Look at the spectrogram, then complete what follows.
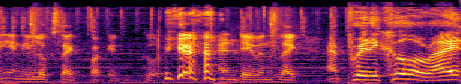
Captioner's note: laughs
